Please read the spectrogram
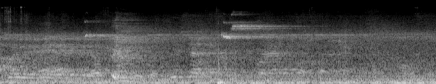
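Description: Gym ambience during a basketball game: voices echoing in the hall over the thud of a basketball being bounced, with two brief high squeaks, one about a second in and one just past two seconds.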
